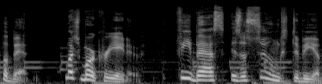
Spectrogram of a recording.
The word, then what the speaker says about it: Feebas: Feebas is assumed to be a bass, and it transforms into a beautiful serpentine sea dragon. Fun fact, Feebas's name Beautiful. phonetically is the same as Phoebus, which means shining one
